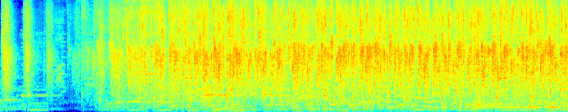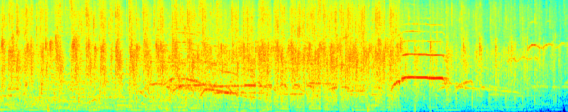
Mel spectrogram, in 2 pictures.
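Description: Theatre audience applauding, swelling in about two seconds in and holding steady until it drops off near the end, with cheers rising out of it in the last seconds. Piano keeps playing underneath.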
